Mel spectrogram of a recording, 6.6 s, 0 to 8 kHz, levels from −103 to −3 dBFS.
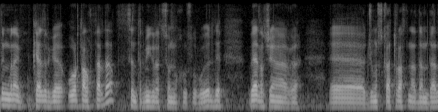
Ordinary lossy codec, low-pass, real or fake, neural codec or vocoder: none; 7.2 kHz; real; none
